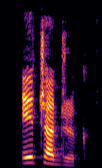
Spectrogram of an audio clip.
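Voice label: "этшаджык", Komi, female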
